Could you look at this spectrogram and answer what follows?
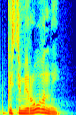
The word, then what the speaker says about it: костюмированный: Словари ударений последних лет, и в частности словарь ударений Резниченко, прислушались к народному ударению и капитулировали. Они снова предлагают единственный вариант ударения, но уже другой – костюмировать костюмированный.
